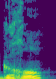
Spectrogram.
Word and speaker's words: grand: here for the masculine gran so you don't pronounce the final d will be exactly the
